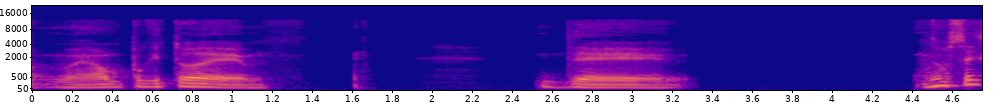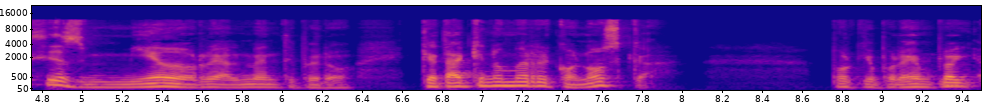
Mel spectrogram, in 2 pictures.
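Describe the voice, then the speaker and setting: Calm man moderating. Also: on the low side. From Colombia.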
